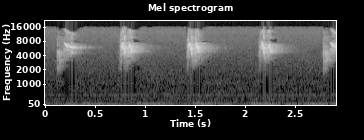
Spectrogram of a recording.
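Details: Wild bird singing to an indoor cat, as it has every morning and evening for almost a month: five sharp, high chirps, each a quick downward-sliding note, spaced about two-thirds of a second apart, with a low background hum.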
